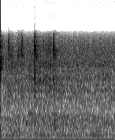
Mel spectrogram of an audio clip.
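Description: Tin foil being pinned into the hair with bobby pins: a handful of short, sharp clicks in the first second or so, over a steady low hum.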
